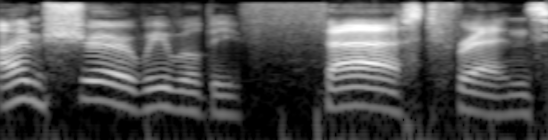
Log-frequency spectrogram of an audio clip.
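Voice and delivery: slow, sarcastic, insincere friendliness. Voicing a character leaving the room: sarcastic. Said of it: "he says sarcastically".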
